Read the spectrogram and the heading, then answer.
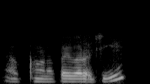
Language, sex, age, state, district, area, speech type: Odia, male, 18-30, Odisha, Nabarangpur, urban, conversation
